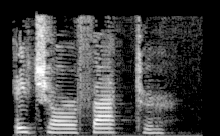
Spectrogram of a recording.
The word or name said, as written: Hr factor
